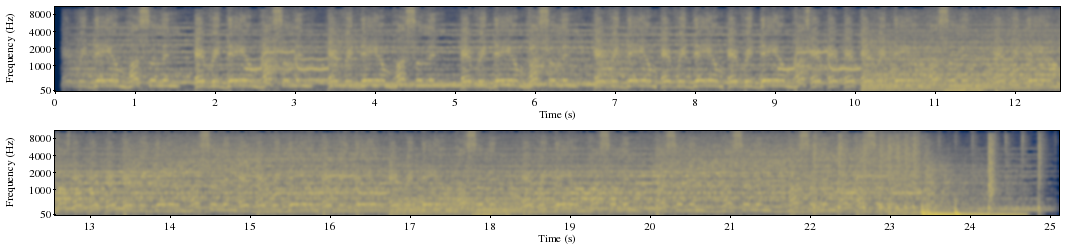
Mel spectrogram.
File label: instrumental with hook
